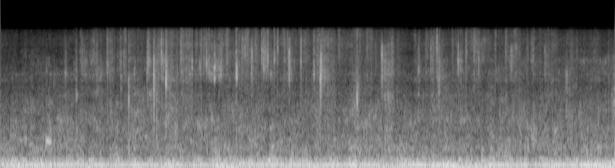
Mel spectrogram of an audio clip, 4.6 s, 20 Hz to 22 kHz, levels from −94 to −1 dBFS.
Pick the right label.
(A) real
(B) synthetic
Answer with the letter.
B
